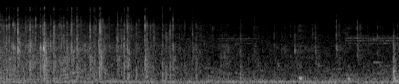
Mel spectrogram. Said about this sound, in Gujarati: આપણે તાળીઓનો ગડગડાટ કરીએ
